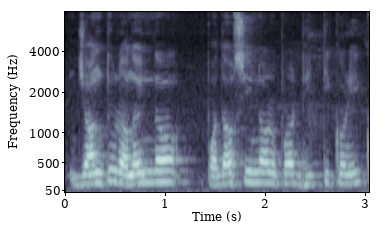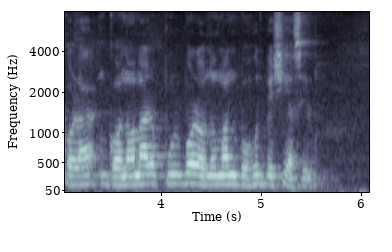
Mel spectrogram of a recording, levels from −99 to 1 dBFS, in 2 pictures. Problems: constant background noise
